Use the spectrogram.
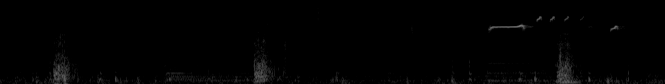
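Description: A creature in the Vintage Story video game chirps in a few short, high, thin calls near the end, faint and sparse against quiet rustling and thumps.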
